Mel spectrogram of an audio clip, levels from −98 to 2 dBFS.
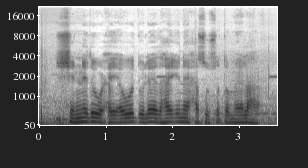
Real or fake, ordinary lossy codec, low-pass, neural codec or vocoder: real; none; none; none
